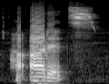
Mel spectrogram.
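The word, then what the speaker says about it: הָאָרֶץ: says Ha, the, and the Aleph is silent, but the Kamatz says A, and the Resh with a Segol and Tzadi says Retz, Haaretz, which means the earth, or the land, but here definitely means earth.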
